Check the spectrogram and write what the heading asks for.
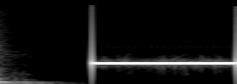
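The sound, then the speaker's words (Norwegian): A single steady, high-pitched censor bleep covering a spoken name, lasting about a second, switching on and off abruptly with small clicks, loud and clean after a brief low murmur at the start. “Kan du si hvem det var, så piper vi det”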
